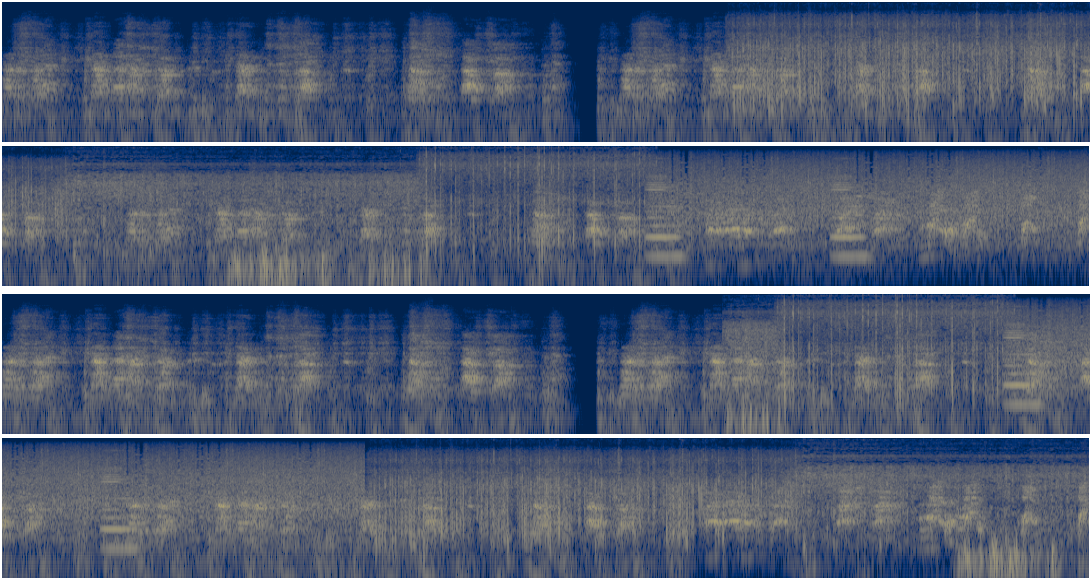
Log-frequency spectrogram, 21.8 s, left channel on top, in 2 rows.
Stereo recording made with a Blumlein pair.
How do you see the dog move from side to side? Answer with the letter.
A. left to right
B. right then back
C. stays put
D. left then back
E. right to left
C.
